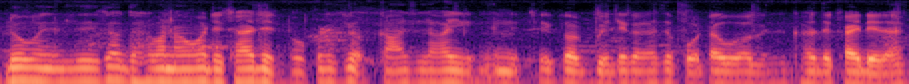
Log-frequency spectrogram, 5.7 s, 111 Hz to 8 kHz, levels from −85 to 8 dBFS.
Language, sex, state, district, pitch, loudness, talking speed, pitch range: Hindi, male, Madhya Pradesh, Katni, 115 Hz, -19 LUFS, 245 wpm, 105-120 Hz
